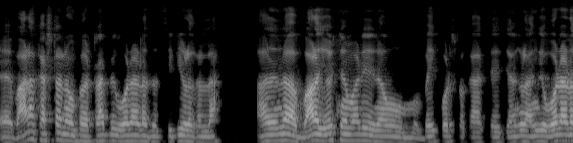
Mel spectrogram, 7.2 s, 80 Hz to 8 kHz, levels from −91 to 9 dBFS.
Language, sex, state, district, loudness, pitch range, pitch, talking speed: Kannada, male, Karnataka, Shimoga, -34 LUFS, 110-125 Hz, 115 Hz, 160 wpm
